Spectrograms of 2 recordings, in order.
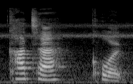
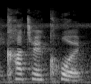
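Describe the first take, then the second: First: It is said in an Australian accent without R. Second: It is said in an American accent with R. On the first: The speaker calls it right. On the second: The speaker calls it wrong.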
